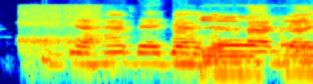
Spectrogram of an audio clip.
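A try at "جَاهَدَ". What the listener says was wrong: Panjangin huruf pertamanya. Tulisannya itu panjang.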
